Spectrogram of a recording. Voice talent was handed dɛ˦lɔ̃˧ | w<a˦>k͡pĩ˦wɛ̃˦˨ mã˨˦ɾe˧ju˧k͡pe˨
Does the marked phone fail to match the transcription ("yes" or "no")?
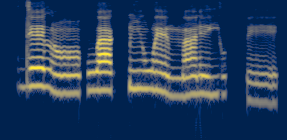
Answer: no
